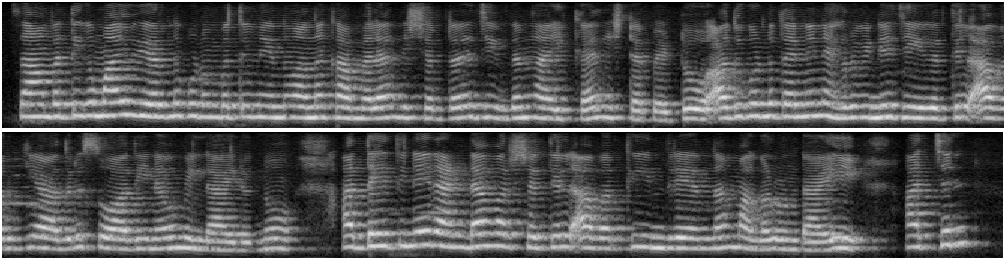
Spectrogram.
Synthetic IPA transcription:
saːmbɐt̪ːiɣɐmaːjiujɐrnːɐkuɽumbɐt̪ːilninːuʋɐnːɐkɐmɐlɐniʂɐb̚d̪ʱɐɐd͡ʑiːʋiðɐmnaːjikʲːaːlniʂʈɐpːe̞ʈːuɐðuɣo̞ɳɖɨt̪ɐnːe̞ne̞ɦruʋinde̞d͡ʑiːʋiðɐt̪ːilɐʋɐrkɨjaːd̪oɾuswaːd̪ʱiːnɐʋumilːaːjiɾunːu | ɐd̪ːe̞ːɦɐt̪ːinde̞ɾe̞ɳɖaːmʋɐrʂɐt̪ːilɐʋɐrkɨind̪ɾɐjenːɐmɐɣɐɭuɳɖaːji | ɐt͡ɕːɐn

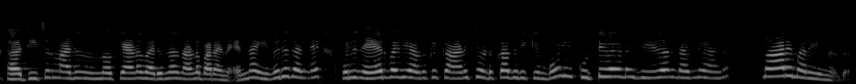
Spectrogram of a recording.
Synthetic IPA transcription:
ʈiːt͡ɕːɐrmaːlulninːoːkːejaːɳɨʋɐɾunːɐðnaːɳɨpɐrɐjunːɨ̰e̞̰nːaːliʋɐɾut̪ɐnːe̞o̞ɾune̞ːrʋɐɻiɐʋɐrkɨkaːɳit͡ɕːo̞ɽukːaːðiɾikʲːumbo̞ːɭiːkuʈːiɣɐɾuɽe̞d͡ʑiːʋiðɐnt̪ɐnːe̞jaːɳɨ | maːrimɐrijunːɐðɨ

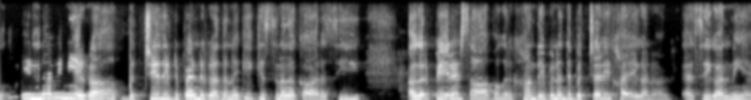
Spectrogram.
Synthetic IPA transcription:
ɪnːãːbiːnĩːɦɛːɡaːbətːʃeːd̪iːɖɪpɛ̃ːɳɖkəɾd̪ənaːkɪkɪst̪əɾãːd̪aːkaːɾəsĩː | əɡəɾpeːɾɛ̃ːɳʈsaːpəɡəɾkʰãːnd̪eːpenãːt̪̬eːbətːʃaːbiːkʰaːeːɡaːnaːlɛːsiːɡəlnĩːɛː

